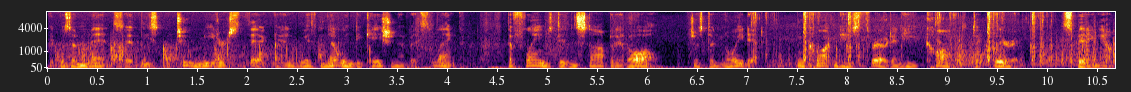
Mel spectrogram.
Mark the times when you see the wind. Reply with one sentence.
You can hear the wind from 0.0 to 10.6 s.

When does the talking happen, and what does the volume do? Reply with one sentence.
You can hear the talking from 0.0 to 10.6 s, at a steady volume.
